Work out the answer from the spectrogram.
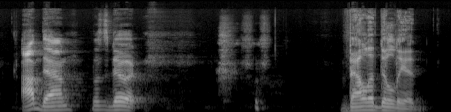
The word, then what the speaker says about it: Valladolid: 4 European soccer names and you attempt to pronounce them and or spell them. I'm down. Let's do it. Valladolid. Valladilly? What? Say that again, Chuck. Valladolid.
